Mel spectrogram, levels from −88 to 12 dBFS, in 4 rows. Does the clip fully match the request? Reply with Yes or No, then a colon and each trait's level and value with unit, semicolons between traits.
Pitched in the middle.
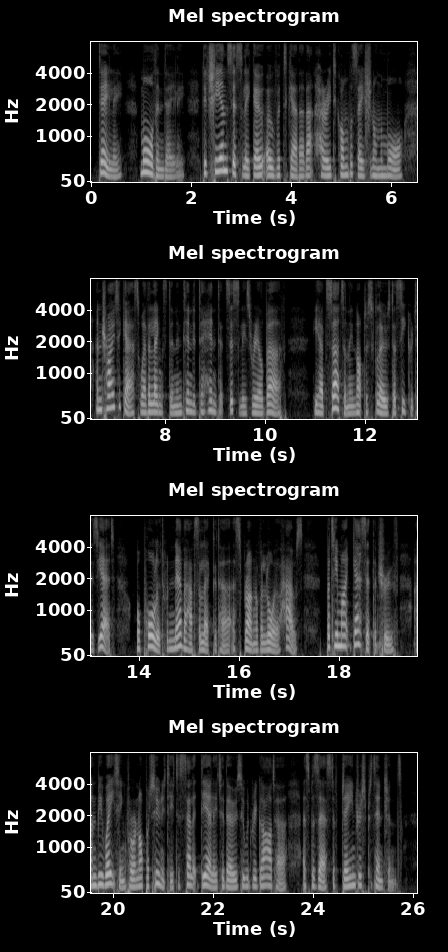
Yes: medium, 175 Hz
